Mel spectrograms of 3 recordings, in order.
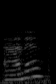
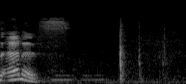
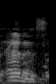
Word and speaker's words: Anas: Just say, was it Anis or Anas? There you go. See? Allahu Akbar. It was Anas. It was Anas.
